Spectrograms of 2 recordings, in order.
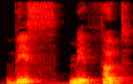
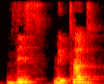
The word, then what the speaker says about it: method: This method. Donc, on fait pas le son t à méthode. This method incorrect.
